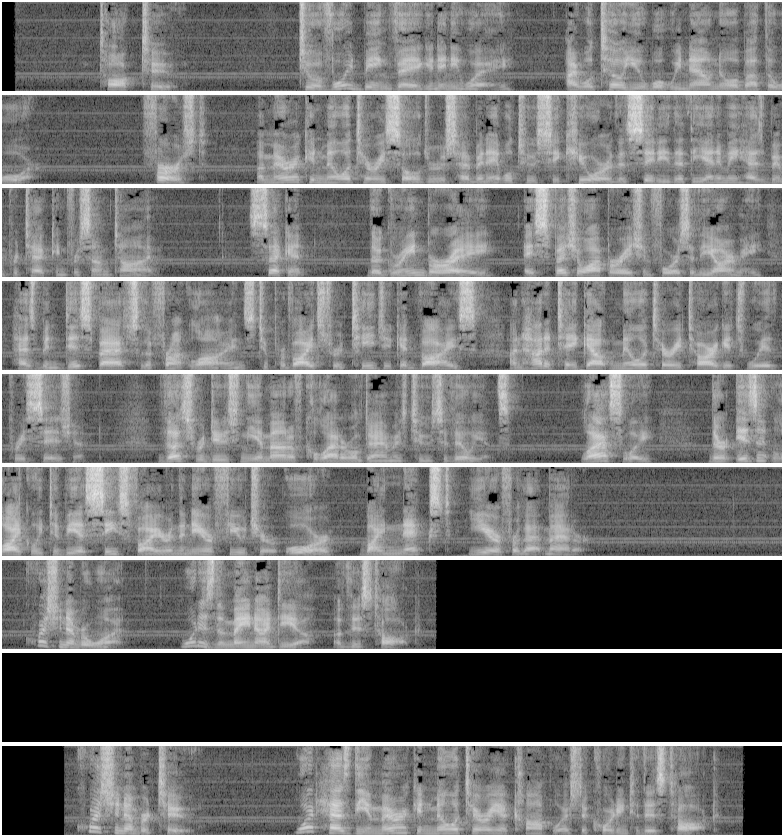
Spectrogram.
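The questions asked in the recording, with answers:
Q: What has the American military accomplished according to this talk?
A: It has secured the city the enemy had been protecting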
